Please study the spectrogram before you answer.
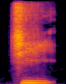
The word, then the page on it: ji: ji1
